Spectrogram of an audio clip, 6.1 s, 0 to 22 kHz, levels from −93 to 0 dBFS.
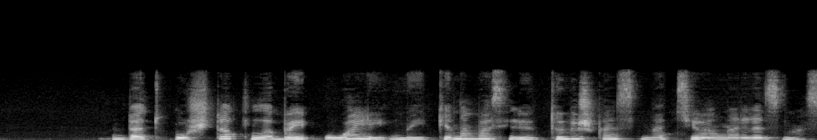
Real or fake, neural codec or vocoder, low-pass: fake; codec, 24 kHz, 1 kbps, SNAC; 10.8 kHz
